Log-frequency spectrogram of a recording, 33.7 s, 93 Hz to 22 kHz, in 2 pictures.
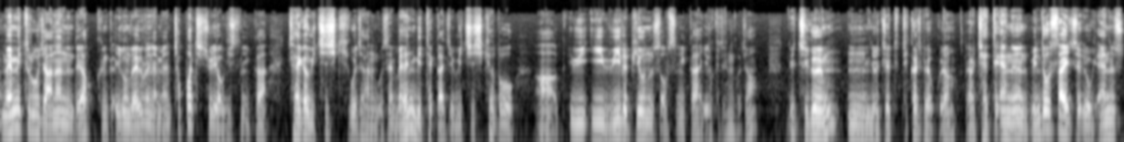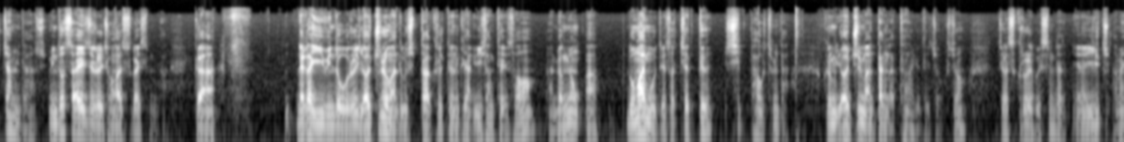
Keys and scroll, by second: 27.0-28.4 typing, 28.7 Return.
